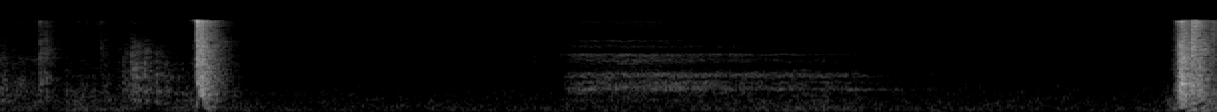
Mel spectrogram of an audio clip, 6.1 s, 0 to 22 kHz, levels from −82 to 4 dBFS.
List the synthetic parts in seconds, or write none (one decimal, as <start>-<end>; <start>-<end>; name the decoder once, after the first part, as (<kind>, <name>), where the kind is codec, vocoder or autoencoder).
none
